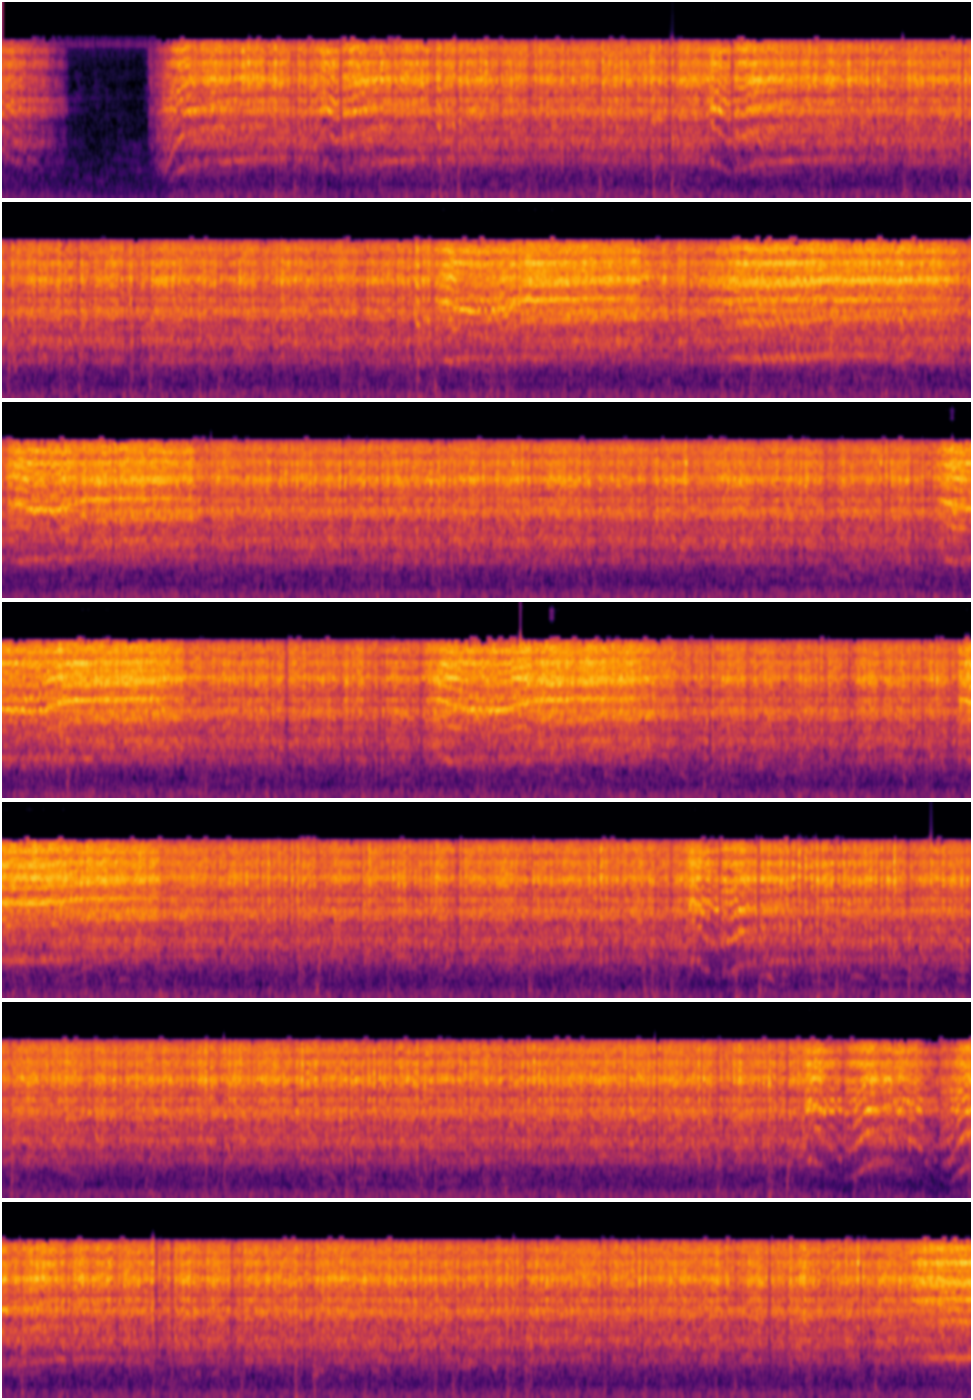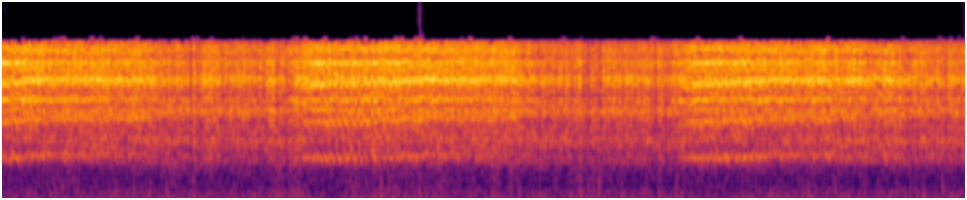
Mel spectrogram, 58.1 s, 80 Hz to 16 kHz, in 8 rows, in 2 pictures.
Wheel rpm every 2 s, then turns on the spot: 80, 220, 210, 230, 230, 230, 220, 220, 230, 230, 220, 230, 220, 230, 230, 230, 210, 220, 230, 230, 230, 160, 230, 230, 230, 230, 220, 230, 230.
none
